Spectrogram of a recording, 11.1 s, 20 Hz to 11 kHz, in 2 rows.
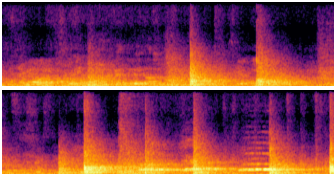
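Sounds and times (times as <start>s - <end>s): padel ball struck by rackets: 10.0s - 11.0s.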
